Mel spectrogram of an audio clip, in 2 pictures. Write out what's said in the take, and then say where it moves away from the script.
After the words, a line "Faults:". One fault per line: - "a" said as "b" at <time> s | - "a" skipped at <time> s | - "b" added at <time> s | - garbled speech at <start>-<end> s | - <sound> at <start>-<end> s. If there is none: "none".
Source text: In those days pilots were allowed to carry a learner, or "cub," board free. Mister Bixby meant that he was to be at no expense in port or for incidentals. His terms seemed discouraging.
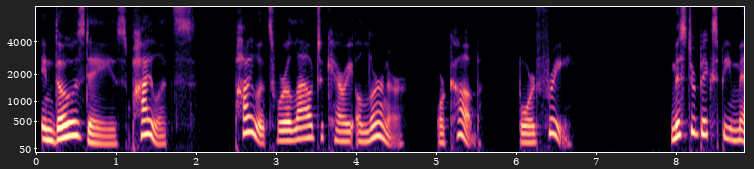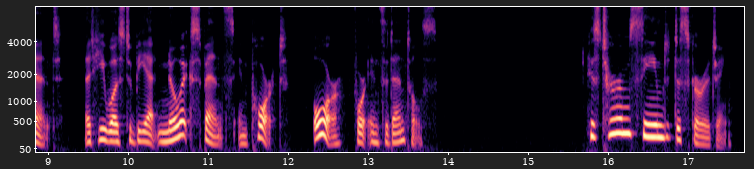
In those days pilots pilots were allowed to carry a learner, or "cub," board free. Mister Bixby meant that he was to be at no expense in port or for incidentals. His terms seemed discouraging.
Faults:
- "pilots" added at 2.5 s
